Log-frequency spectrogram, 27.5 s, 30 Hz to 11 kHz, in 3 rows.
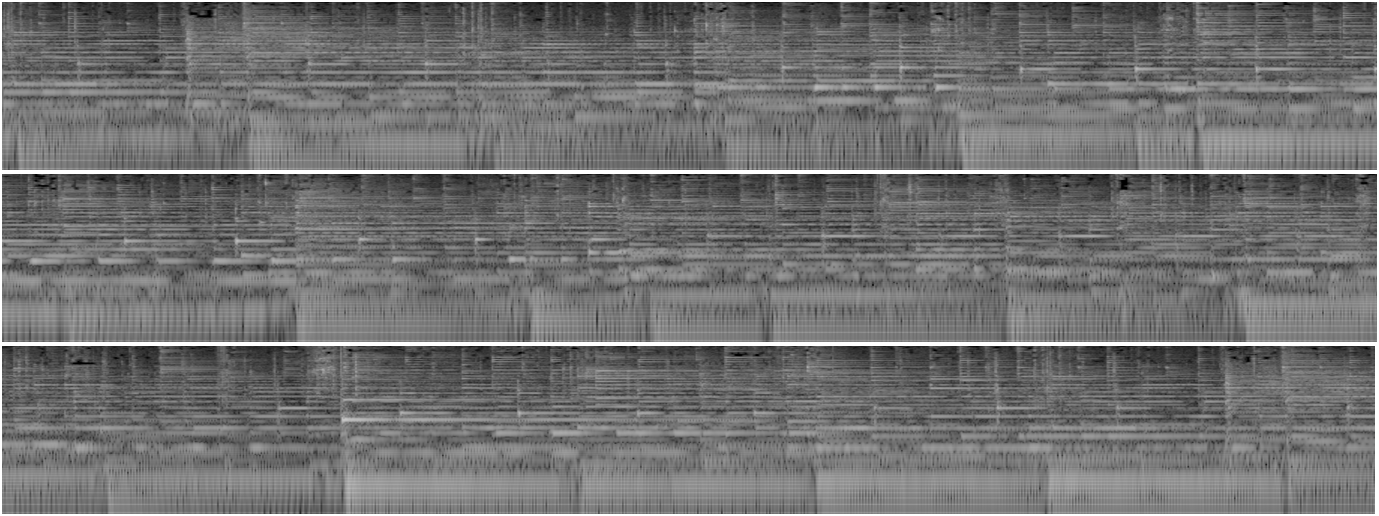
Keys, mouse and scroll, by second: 1.2 alt+click, 2.1 alt+middle click, 2.3 alt+click, 5.0 right click, 8.5 alt+click, 14.3 scroll up 1, 14.4 scroll down 1, 15.0 scroll up 1, 15.7 alt+click, 16.9 alt+click, 17.6 alt+middle click, 18.0 alt+click, 24.6 double click, 25.5-25.8 typing, 26.0 Return.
